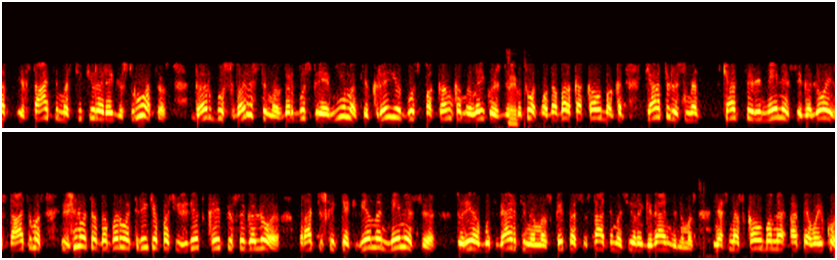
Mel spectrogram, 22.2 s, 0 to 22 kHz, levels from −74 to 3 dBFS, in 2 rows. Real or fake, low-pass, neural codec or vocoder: real; 5.4 kHz; none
